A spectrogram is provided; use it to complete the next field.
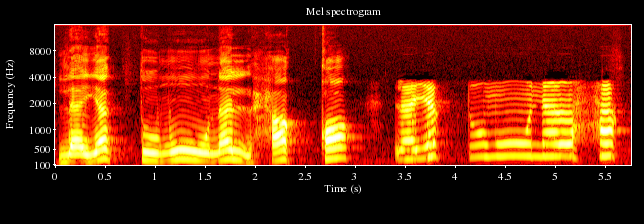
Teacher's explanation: نون کو لام کے ساتھ جب ہم ملا رہے ہیں تو لام کو پر نہیں پڑھنا, اسے یوں پڑھیں لَيَكْتُمُونَ الْحَقَّ, لَيَكْتُمُونَ الْحَقَّ نہیں نل نہیں نل, لَيَكْتُمُونَ لَيَكْتُمُونَ نہیں, لام کو بالکل یعنی نارمل پڑھنا ہے, پر نہیں پڑھنا.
